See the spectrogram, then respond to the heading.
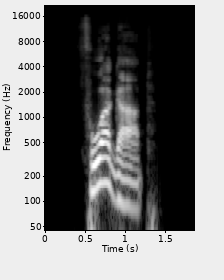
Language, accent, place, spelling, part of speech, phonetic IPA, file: German, Germany, Berlin, vorgab, verb, [ˈfoːɐ̯ˌɡaːp], De-vorgab.ogg
- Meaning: first/third-person singular dependent preterite of vorgeben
